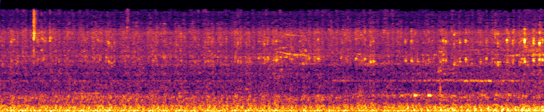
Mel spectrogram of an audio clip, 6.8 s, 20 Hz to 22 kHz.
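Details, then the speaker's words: 1972 Barth motorhome engine running on its own for the first time in 15 years, electric fuel pump: deep, even rumble holding steady, no misses or knocks; runs like a champion. "she runs like an absolute champion"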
